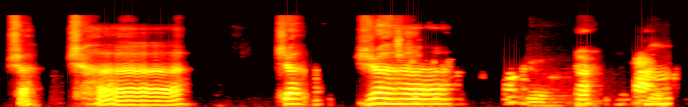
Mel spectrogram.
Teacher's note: Second varga is palatal. The tongue goes on that little bump at the back of the roof of your mouth.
